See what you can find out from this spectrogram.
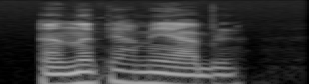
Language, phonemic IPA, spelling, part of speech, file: French, /ɛ̃.pɛʁ.me.abl/, imperméable, adjective / noun, Fr-imperméable.ogg
- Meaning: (adjective) waterproof; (noun) raincoat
